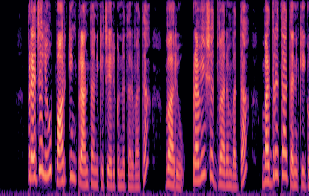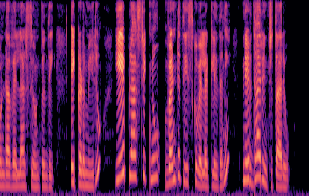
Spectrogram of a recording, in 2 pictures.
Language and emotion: Telugu, neutral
